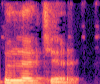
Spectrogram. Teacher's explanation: Misal, dalam pengimbuhan prefiks ber pada dasar ajar, terjadi perubahan bunyi di mana fonem R berubah menjadi fonem L. Ber plus ajar menjadi belajar. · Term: perubahan fonem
